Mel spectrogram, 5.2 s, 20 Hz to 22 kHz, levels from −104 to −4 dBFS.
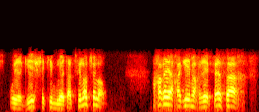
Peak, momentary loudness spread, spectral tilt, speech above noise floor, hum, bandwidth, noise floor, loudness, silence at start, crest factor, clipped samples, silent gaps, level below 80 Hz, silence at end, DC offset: -8 dBFS; 9 LU; -9 dB/octave; 37 dB; none; 4.3 kHz; -60 dBFS; -23 LUFS; 0.2 s; 16 dB; under 0.1%; none; -64 dBFS; 0.3 s; under 0.1%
